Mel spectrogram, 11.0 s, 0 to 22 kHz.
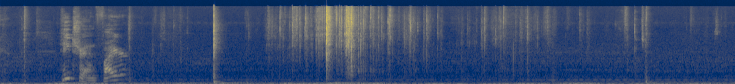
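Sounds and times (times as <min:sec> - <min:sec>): foil wrapper crinkling and tearing: 0:04.0 - 0:08.4.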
